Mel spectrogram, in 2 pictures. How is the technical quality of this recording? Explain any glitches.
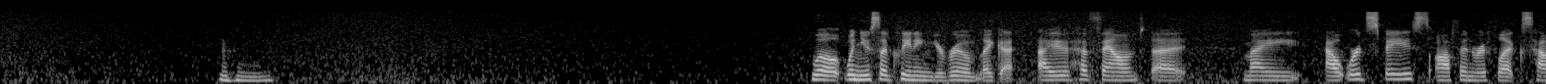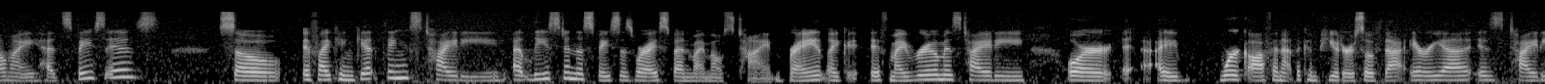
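The technical quality suffers from one problem across the whole recording: overdone noise removal. The background drops and breaks up into twinkling specks. Noise reduction set too strong shuts off individual frequency bands near its noise estimate, taking quiet parts of the speech along with them.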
